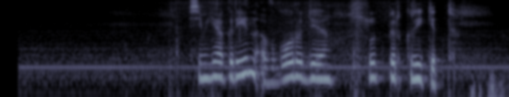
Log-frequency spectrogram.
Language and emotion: Russian, neutral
